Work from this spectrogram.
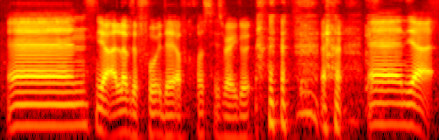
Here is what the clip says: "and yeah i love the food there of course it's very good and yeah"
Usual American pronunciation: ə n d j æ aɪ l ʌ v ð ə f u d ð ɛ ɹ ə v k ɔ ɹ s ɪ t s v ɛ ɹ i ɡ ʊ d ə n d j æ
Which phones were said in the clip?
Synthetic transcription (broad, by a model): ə n j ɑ aɪ l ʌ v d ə f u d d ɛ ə f k ɔ s ɪ t s v ɛ ɹ i ɡ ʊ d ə n j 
